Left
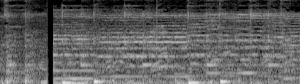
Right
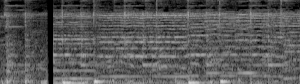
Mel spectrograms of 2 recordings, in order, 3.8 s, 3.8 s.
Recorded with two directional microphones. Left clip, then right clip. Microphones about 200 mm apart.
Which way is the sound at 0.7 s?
5° left (ahead or behind).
